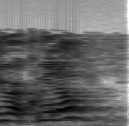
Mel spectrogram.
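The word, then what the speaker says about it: Euraquilo: It's pronounced Uraquilo.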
